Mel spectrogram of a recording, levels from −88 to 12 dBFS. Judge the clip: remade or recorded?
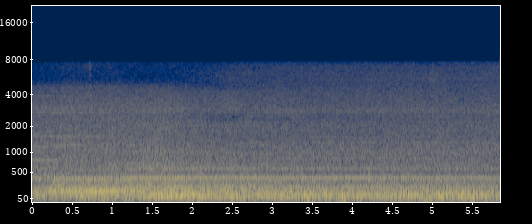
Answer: recorded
